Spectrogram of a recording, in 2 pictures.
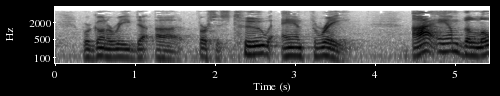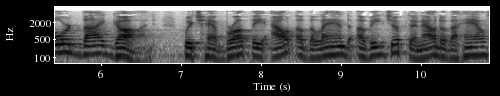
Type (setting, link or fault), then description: setting, large echoing room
